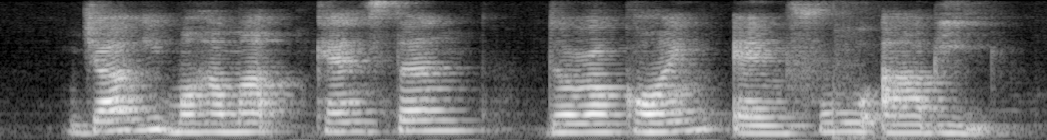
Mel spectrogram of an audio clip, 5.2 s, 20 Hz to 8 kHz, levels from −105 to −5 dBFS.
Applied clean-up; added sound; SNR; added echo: neural separator model SepFormer DNS4.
